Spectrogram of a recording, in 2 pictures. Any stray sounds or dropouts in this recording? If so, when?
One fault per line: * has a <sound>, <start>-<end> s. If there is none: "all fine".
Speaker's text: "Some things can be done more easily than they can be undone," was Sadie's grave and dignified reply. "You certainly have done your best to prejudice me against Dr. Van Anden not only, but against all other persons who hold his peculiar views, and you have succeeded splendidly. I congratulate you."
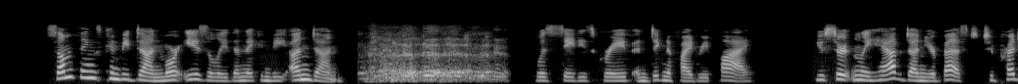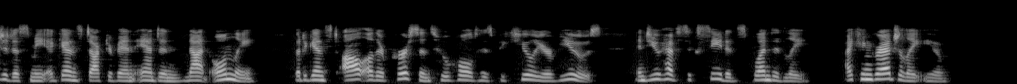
* has a laugh, 3.6-5.1 s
